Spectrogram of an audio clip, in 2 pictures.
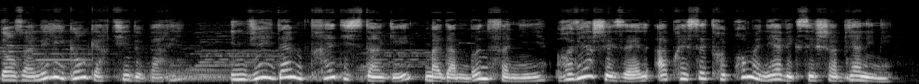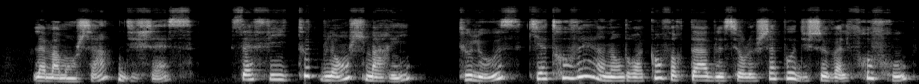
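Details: Adult female narrator reading a recorded children's story; normal speech.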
